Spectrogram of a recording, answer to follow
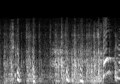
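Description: Boys' short, frightened vocal sounds, a few quick 'oh's falling in pitch, mixed with knocks and scuffling from movement.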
